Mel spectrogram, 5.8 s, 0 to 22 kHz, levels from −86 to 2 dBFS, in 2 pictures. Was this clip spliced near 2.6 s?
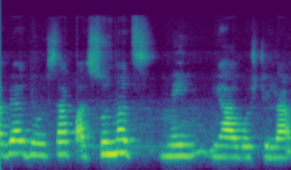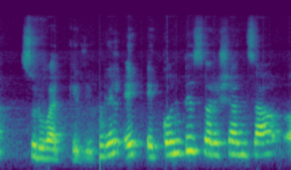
no; 1 cut; at 3.9 s

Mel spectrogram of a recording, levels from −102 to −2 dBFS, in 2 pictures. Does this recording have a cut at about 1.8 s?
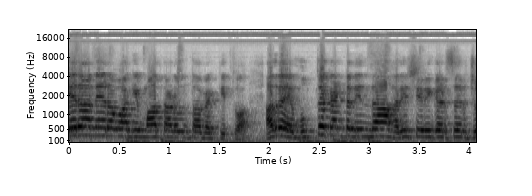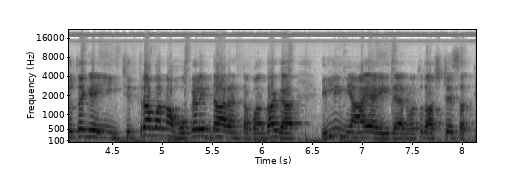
yes; 1 cut; at 1.8 s

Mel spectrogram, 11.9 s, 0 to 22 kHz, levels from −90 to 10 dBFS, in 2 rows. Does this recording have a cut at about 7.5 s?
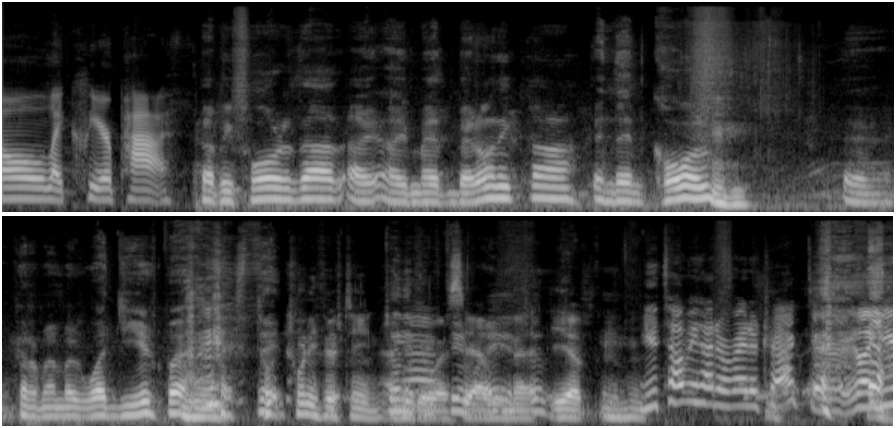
no; 2 cuts; at 1.2 s, 3.9 s

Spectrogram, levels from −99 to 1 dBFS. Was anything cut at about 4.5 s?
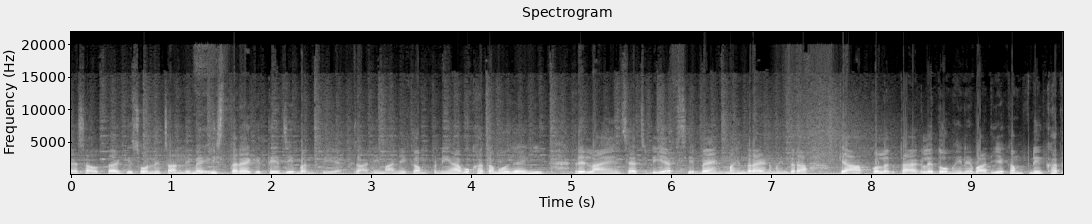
no; 1 cut; at 2.9 s

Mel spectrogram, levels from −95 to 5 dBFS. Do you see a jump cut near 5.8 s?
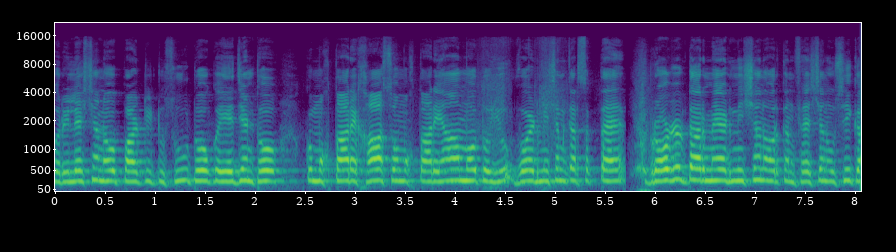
yes; 1 cut; at 5.8 s

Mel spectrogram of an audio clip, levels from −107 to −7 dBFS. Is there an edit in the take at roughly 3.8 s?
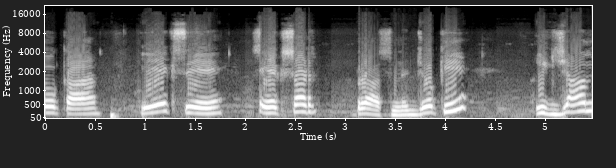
no; 1 cut; at 2.0 s

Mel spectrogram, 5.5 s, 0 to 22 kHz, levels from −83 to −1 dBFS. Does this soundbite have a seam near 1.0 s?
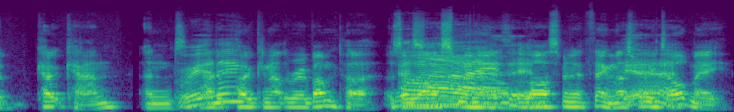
yes; 1 cut; at 1.0 s

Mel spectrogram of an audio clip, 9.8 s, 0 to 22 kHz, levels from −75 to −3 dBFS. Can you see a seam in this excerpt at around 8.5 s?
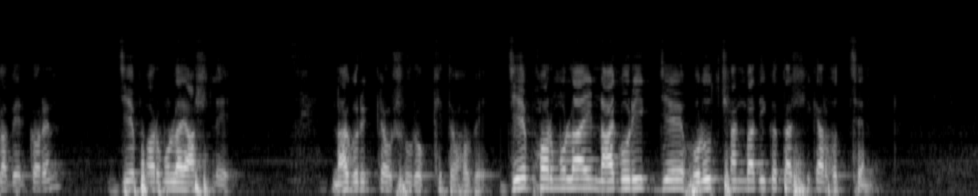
no; 1 cut; at 5.0 s

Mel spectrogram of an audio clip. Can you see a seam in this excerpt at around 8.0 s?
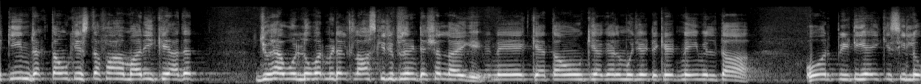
no; 1 cut; at 4.9 s

